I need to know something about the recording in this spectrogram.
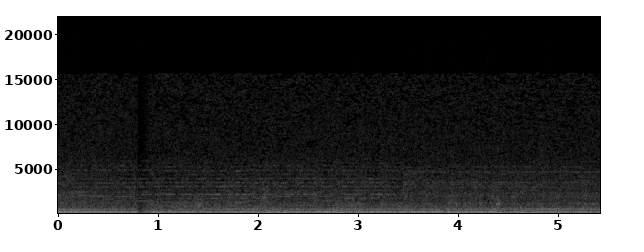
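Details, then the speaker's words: Frigidaire dryer after replacing the squealing rear drum bearing: steady, even tumble and motor hum with no squeal or metal-on-metal scrape; back to normal. "That sounds much better. So back to normal."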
